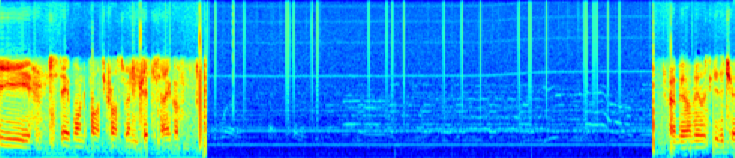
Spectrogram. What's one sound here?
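A young man speaks calmly through a headset intercom.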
